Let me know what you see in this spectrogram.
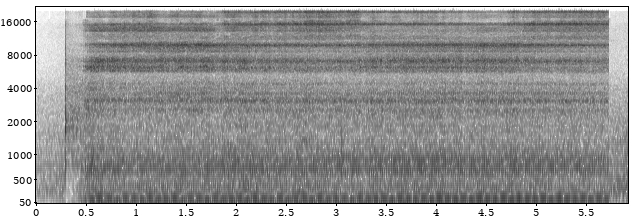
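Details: Nebulizer compressor running: steady loud buzzing motor drone with a low hum, starting and stopping abruptly.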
